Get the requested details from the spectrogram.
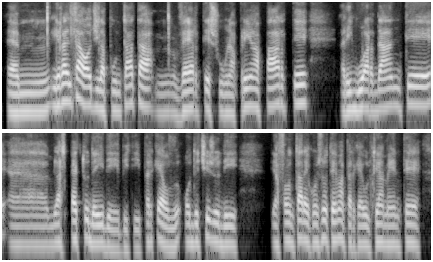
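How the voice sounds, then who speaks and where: A man hosting a live call-in radio show, explaining things informally with hesitant, pause-filled phrasing. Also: mid-range voice, warm tone, dry recording. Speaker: radio host and legal advice presenter.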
